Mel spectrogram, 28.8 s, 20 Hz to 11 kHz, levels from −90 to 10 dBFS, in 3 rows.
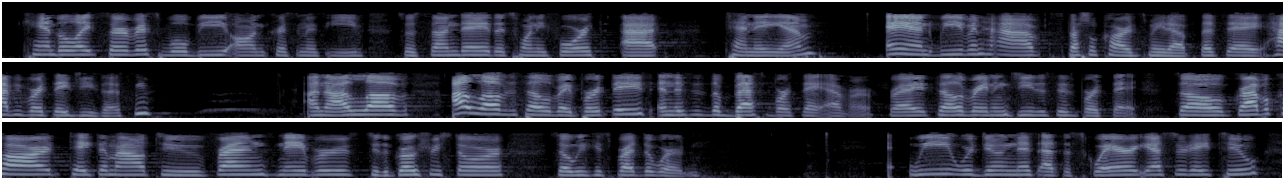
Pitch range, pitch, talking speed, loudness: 205-245 Hz, 225 Hz, 160 wpm, -32 LUFS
